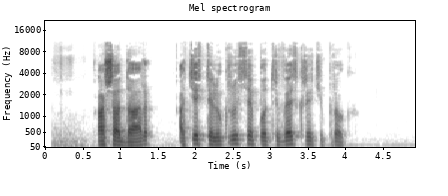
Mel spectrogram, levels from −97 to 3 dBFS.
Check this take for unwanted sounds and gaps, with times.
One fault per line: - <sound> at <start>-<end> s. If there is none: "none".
none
